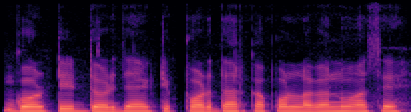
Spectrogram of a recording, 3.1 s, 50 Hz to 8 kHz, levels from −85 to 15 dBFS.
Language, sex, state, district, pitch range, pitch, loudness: Bengali, male, Assam, Hailakandi, 150-155 Hz, 155 Hz, -17 LUFS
